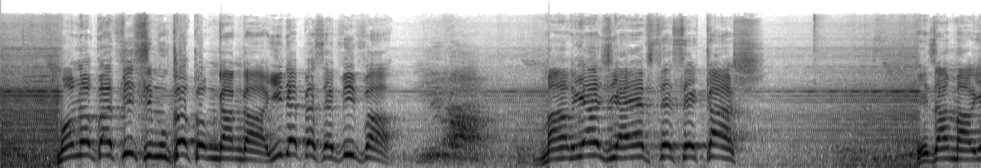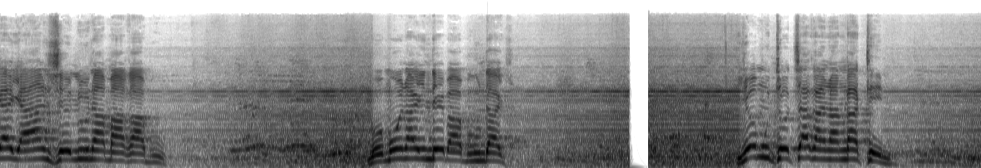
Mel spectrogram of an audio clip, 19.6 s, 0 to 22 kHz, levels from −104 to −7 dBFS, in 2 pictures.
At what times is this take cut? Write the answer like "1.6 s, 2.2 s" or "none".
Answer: 16.2 s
